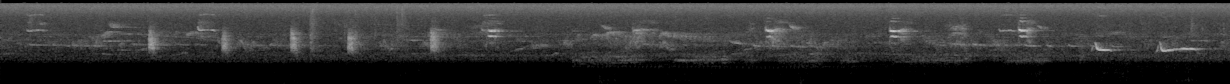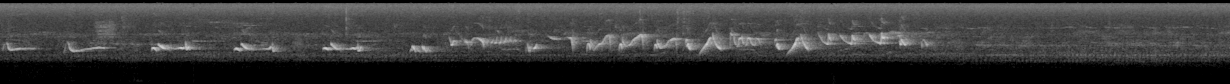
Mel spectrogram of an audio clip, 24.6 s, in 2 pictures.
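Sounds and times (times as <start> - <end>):
Northern mockingbird singing: 8.9 - 21.7.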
